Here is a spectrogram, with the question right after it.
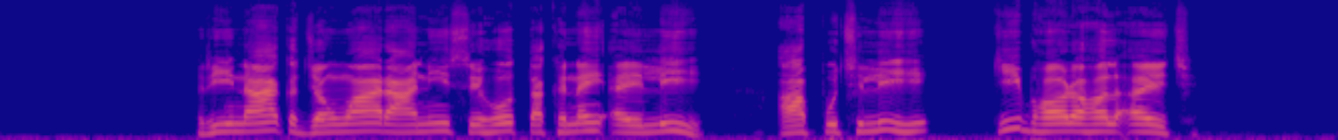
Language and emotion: Maithili, neutral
